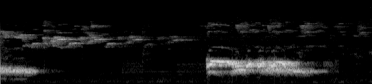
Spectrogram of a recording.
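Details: Zebra dove in full song with a melodious voice. A thin high chirping comes first, then a loud, rolling, bubbly coo phrase at a low-mid pitch.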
